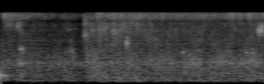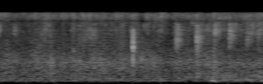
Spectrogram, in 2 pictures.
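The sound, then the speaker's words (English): Shower water runs while someone washes their legs with body wash, a faint, steady hiss of spray broken by a few soft splashes and drips. “Yeah, I really like this body wash because I feel like it's super nourishing. I don't know. I'm washing my legs right now.”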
